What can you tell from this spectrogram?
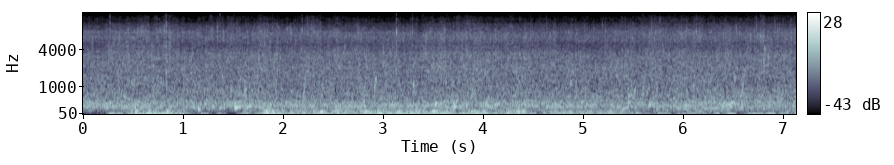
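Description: River current rushing over a rocky riffle: a steady wash of moving water, with uneven deep rumbling mixed in.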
